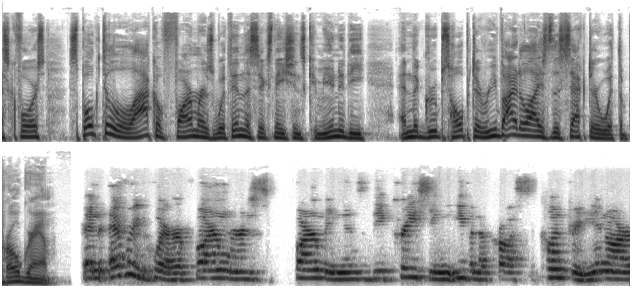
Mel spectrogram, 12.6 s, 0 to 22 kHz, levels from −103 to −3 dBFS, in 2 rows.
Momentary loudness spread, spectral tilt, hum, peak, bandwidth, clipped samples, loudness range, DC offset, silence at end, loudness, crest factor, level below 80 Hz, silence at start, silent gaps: 6 LU; -4.5 dB/octave; none; -4 dBFS; 16.5 kHz; under 0.1%; 1 LU; under 0.1%; 0 s; -18 LUFS; 14 dB; -52 dBFS; 0 s; 6.99-7.05 s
